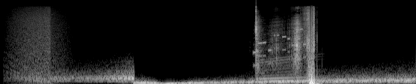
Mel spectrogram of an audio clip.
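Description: Label-logo intro sound effects. A short hiss opens it, then a deep rumble builds. About two and a half seconds in comes a whooshing sweep rising in pitch that ends in a heavy boom. A low rumbling drone follows.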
